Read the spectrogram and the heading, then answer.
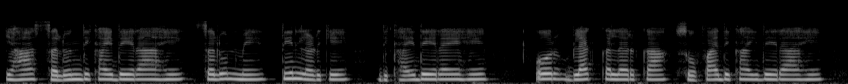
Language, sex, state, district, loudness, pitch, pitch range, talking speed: Hindi, female, Bihar, Saran, -29 LUFS, 230 Hz, 225-235 Hz, 170 wpm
